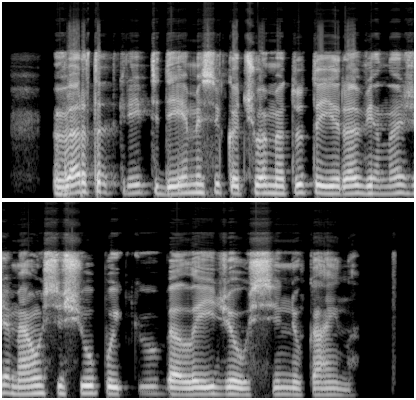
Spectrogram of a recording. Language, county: Lithuanian, Klaipėda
